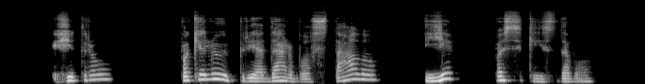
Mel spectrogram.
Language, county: Lithuanian, Kaunas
